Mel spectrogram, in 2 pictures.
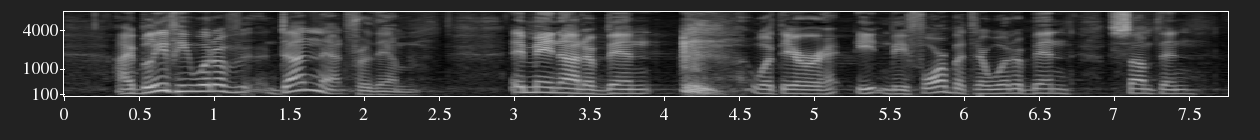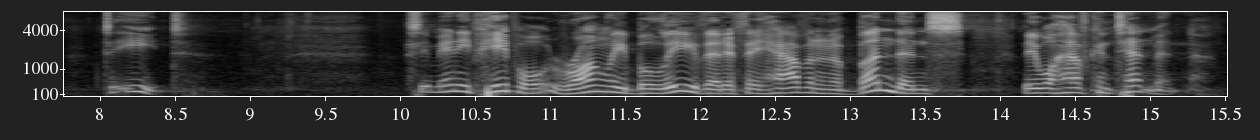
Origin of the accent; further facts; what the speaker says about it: Bakersfield, California, United States; I grew up in East Bakersfield, Longfellow Lancer, Washington Junior High School, BHS Driller, okay? Middle, lower middle class neighborhood that I grew up in, okay?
